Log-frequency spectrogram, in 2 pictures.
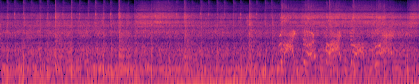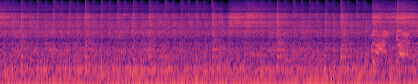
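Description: Hardcore punk band playing live at full volume: distorted electric guitars, bass and drums, with bursts of shouted vocals about six seconds in and again at the very end.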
